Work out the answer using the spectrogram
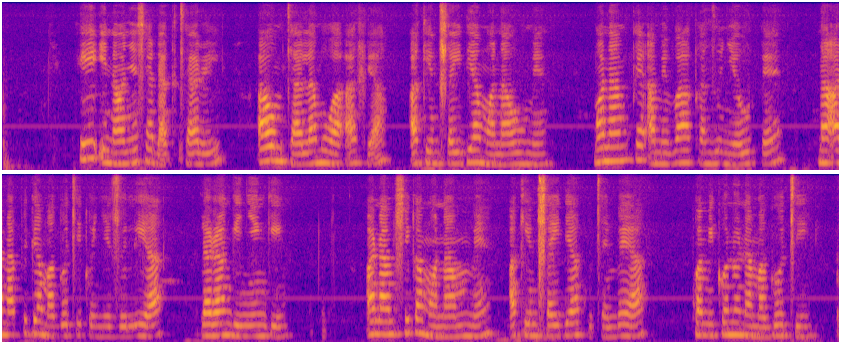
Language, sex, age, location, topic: Swahili, female, 18-24, Kisii, health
